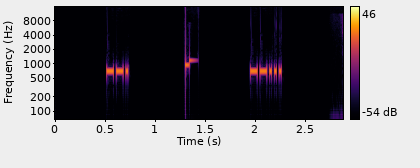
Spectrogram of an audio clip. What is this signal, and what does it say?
Morse code, heard as a keyed tone, about 49 wpm, 700 Hz. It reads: G 7
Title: Single Letter-Number Alt - Rapid-Fire 50wpm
